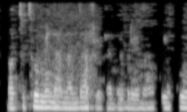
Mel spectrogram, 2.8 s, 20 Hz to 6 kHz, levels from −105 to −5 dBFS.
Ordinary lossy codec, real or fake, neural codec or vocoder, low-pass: none; real; none; 5.4 kHz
